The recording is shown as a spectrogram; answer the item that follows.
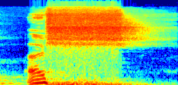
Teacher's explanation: Adapun huruf shin sama dengan huruf jim, sama-sama dari tengah lidah dan tengah langit-langit keras. Namun huruf shin dia makhrajnya dia renggang, ya, ash, dan dia memiliki sifat tafasyi, suara yang menyebar, intisyarus saut, ya, atau intisyarul hawa, udara yang menyebar di mulut.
